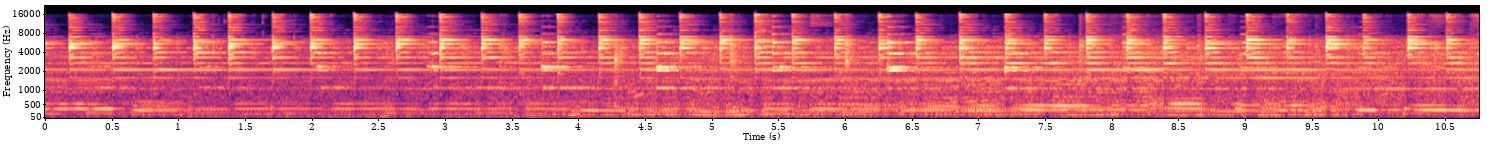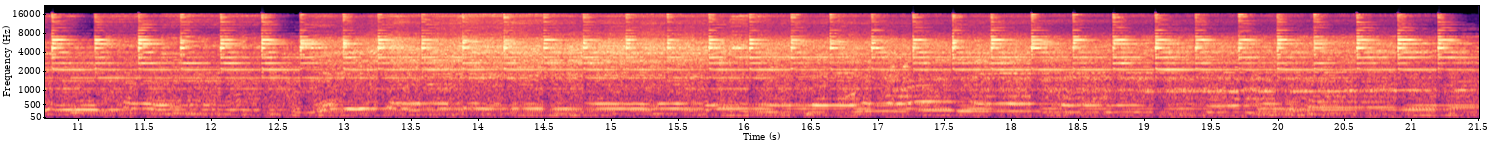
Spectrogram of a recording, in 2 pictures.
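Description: Metra commuter train rolling through a grade crossing while the crossing warning bell rings in quick, regular strikes. About halfway through, the wheel and rail noise of the passing cars grows into a louder hiss.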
